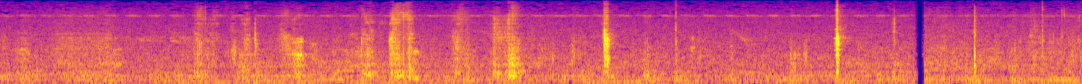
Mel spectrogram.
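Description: Close-up eating sounds of someone biting and chewing grilled fish: scattered wet clicks and mouth smacks, with one sharp click about six seconds in.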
